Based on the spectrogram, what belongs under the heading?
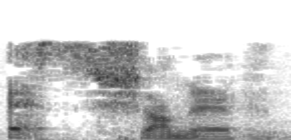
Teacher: It's the if you juxtapose those two letters, the s sound of the sof with the sh sound of the shin, they're both sibilant sounds, they both have a s or a sh sound, and they'll clash.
